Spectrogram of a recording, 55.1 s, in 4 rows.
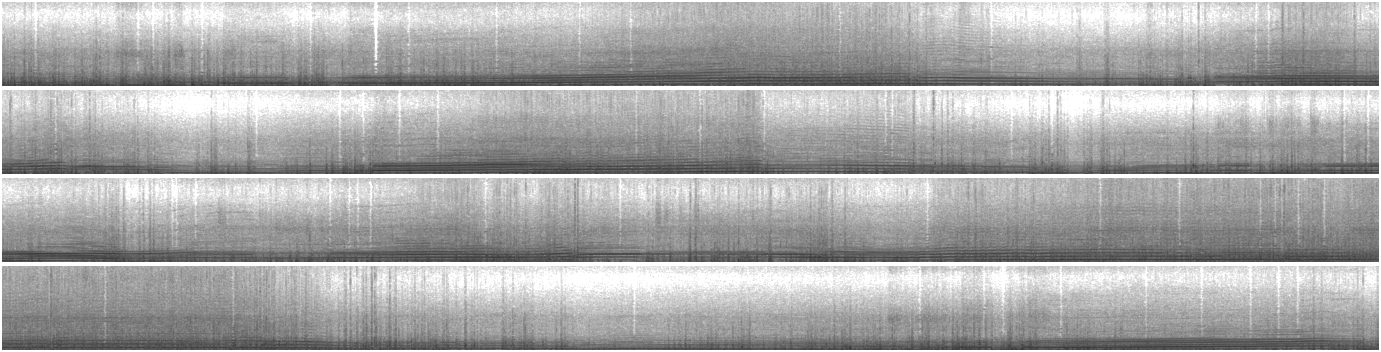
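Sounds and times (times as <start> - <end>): motorcycle engine at high revs: 0.0 - 55.0.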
